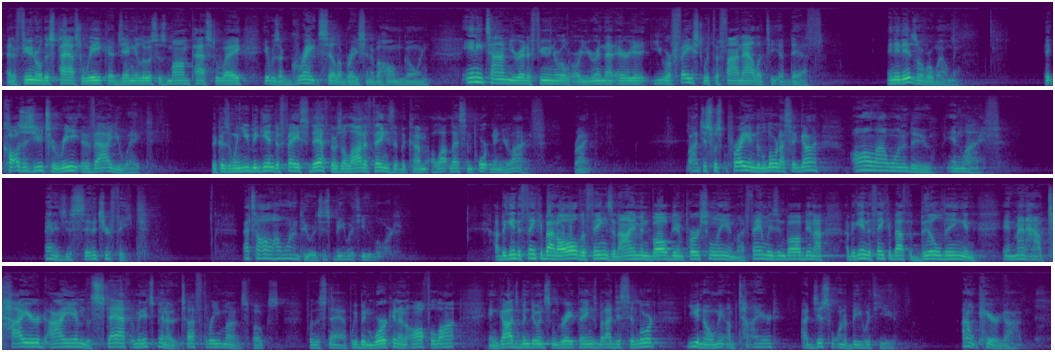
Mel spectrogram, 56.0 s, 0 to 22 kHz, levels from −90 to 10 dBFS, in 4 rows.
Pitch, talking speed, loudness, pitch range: 140 Hz, 200 wpm, -30 LUFS, 115-160 Hz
